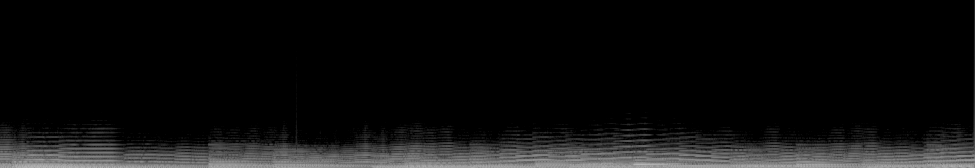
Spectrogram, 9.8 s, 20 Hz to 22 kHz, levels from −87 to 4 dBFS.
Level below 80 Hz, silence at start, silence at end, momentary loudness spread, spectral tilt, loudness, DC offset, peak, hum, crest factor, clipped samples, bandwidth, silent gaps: -54 dBFS; 0 s; 0 s; 7 LU; -10.5 dB/octave; -31 LUFS; under 0.1%; -16 dBFS; none; 14 dB; under 0.1%; 5.6 kHz; none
